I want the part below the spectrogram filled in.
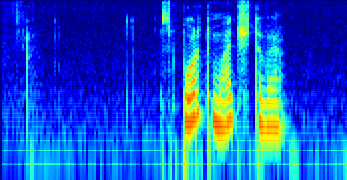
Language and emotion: Russian, neutral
